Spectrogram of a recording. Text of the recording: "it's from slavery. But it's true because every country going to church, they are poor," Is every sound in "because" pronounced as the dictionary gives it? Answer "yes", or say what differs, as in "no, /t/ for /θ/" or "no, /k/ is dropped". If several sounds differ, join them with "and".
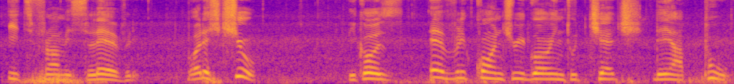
yes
